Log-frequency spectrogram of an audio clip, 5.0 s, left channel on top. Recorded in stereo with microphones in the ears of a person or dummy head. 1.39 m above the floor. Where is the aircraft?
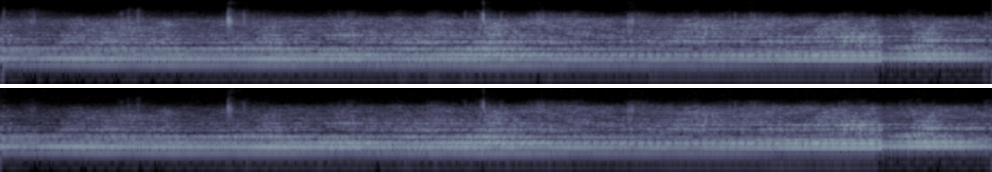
50° left (ahead or behind); by 5.0 s 15° left (ahead or behind).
